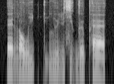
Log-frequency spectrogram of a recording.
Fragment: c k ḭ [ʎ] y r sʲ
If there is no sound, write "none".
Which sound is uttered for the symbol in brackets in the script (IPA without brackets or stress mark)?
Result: ʎ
